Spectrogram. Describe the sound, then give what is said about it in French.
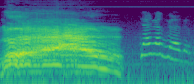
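The larger of two lions guarding the entrance to the dragon king's domain gives a loud, menacing roar that rumbles for over two seconds and sinks in pitch, followed after a short pause by a higher, wavering vocal cry. “L'entrée était gardée par deux lions. Le plus gros rugit d'un air menaçant.”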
